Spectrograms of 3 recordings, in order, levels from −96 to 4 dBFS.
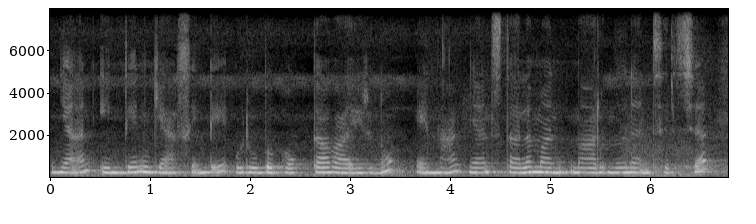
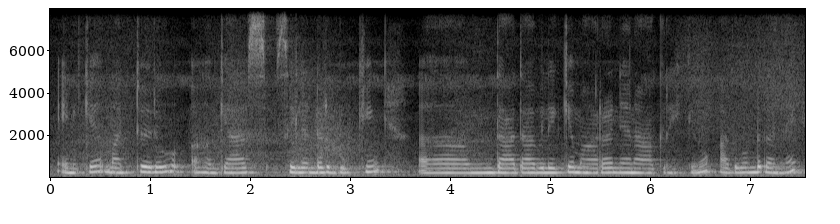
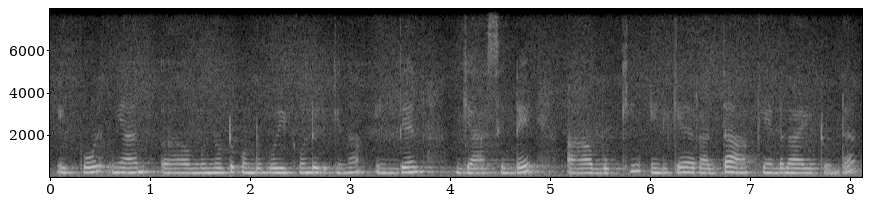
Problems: none marked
